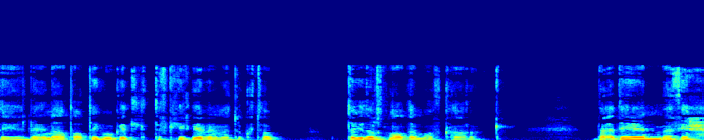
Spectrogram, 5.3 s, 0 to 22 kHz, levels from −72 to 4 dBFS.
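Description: From start to finish, the speech carries heavy codec damage. The treble stops sharply at about 11.8 kHz. Below that edge, the upper band sounds rebuilt rather than captured. The likely cause is HE-AAC compression. That codec stores only the lower spectrum and fills in the top by copying lower bands upward under a coarse envelope. The copied harmonics do not line up with the real ones. S sounds turn gritty, metallic or lispy. The damage fits a bitrate around 16 kbps.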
